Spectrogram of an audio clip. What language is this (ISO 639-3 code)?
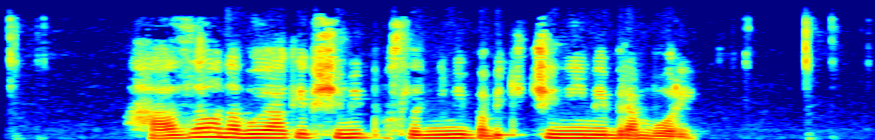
ces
